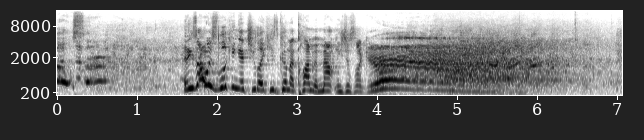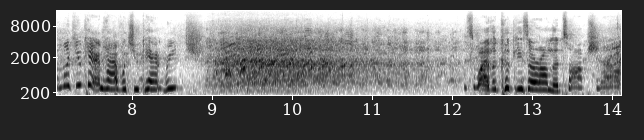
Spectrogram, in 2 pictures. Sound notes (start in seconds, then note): 5.0 laughter; 8.9 laughter; 13.8 laughter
